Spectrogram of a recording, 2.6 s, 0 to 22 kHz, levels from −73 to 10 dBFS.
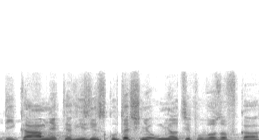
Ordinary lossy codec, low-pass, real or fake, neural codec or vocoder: AAC, 48 kbps; 10.8 kHz; real; none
